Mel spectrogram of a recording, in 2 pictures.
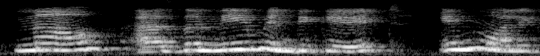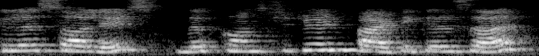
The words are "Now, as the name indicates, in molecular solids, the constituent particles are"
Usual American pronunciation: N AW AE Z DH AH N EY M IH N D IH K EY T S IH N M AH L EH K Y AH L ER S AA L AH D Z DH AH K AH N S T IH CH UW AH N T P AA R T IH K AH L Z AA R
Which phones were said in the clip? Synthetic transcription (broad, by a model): N AW AE Z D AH N EY M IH N D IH K EY T IH N M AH L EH K Y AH L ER S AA L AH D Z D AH K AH N S T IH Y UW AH N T P AA R T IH K AH L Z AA R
